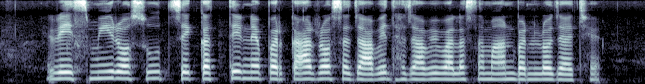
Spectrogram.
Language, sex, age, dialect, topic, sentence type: Maithili, female, 18-24, Angika, agriculture, statement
